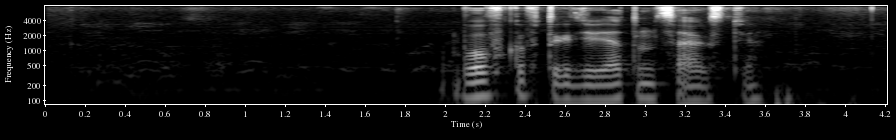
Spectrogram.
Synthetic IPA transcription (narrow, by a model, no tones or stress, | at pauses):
vofkəft̪ɾʲɪdʲɪvʲat̪əmt̪sa̰rst̪vʲɪ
